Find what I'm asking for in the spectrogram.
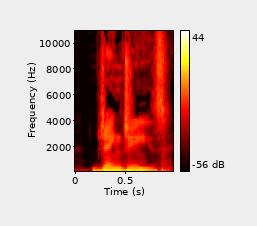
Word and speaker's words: Cengiz: last year, visited the consulate in Istanbul, Turkey, to collect a document he needed in order to marry his Turkish fiance, Hatice Seng, Cengiz. Yeah, there we go.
